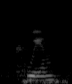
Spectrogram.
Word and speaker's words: Requiem: How do you say that word? – Requiem. – Requiem.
